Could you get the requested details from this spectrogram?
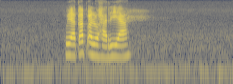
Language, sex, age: Southern Sotho, female, 20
